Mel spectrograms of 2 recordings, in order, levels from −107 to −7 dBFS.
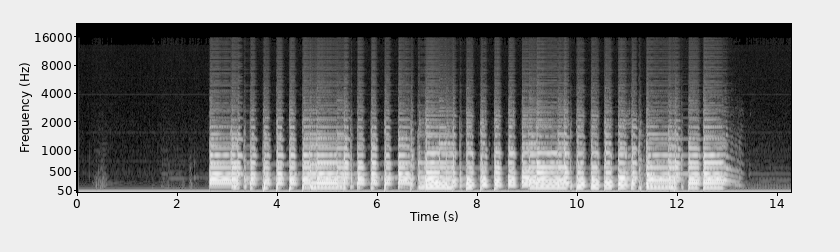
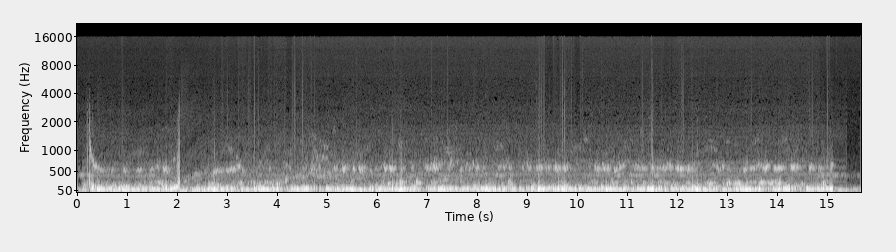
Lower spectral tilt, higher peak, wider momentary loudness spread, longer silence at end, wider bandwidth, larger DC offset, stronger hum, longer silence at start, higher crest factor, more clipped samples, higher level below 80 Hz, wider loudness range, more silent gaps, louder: about the same, -10 dB/octave vs -10.5 dB/octave; about the same, -2 dBFS vs -4 dBFS; about the same, 6 LU vs 6 LU; first, 1.1 s vs 0 s; first, 7.8 kHz vs 1.8 kHz; first, 2% vs under 0.1%; neither; about the same, 0 s vs 0 s; about the same, 16 dB vs 14 dB; neither; second, -44 dBFS vs -20 dBFS; first, 4 LU vs 1 LU; neither; first, -16 LUFS vs -21 LUFS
